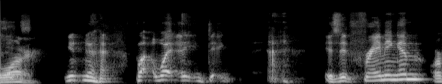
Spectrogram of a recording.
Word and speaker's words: Framingham: but what is it framingham or framingham we say the ham it's just about every every town that has a ham in it we pronounce the ham whereas in england is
